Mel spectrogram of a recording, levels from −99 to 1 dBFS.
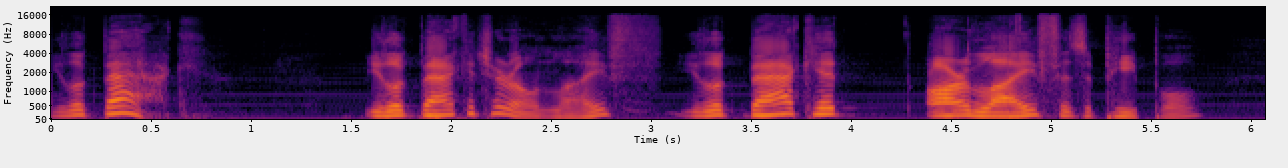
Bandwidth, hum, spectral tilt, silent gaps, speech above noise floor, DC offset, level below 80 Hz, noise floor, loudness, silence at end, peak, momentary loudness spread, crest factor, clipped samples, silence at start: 16 kHz; none; -6 dB/octave; none; 37 dB; under 0.1%; -64 dBFS; -71 dBFS; -35 LUFS; 0.35 s; -16 dBFS; 18 LU; 20 dB; under 0.1%; 0 s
